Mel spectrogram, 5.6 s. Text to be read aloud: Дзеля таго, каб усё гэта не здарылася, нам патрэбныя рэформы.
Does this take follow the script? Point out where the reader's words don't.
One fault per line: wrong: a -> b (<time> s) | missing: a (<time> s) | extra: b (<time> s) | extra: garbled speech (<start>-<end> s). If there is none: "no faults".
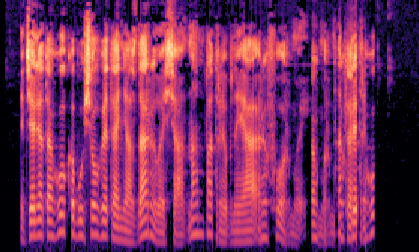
extra: garbled speech (4.1-5.0 s)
